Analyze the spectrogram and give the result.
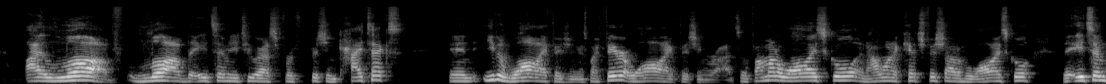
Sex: male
